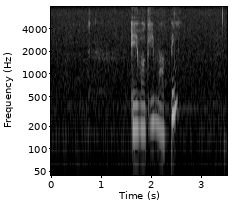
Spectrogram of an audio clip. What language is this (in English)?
Sinhala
